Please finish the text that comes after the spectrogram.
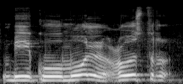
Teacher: এই জায়গার মধ্যে আমরা সিনটা পরিপূর্ণ উচ্চারণ করব, রটা হালকা উচ্চারণ করব।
